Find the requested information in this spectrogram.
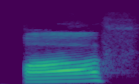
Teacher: জিভের গড়া হতে একটু আগে বাড়িয়ে সেই অংশটি উপরের তালুর সাথে লাগিয়ে উচ্চারণ হয় কাফ · জিভের গড়া উপরের তালুর সাথে লাগিয়ে উচ্চারণ হয় কফ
